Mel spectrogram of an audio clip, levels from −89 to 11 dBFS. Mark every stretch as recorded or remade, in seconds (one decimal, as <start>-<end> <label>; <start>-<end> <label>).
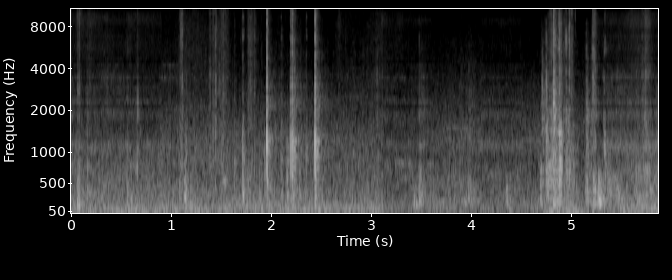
0.0-0.9 remade; 0.9-3.1 recorded; 3.1-3.6 remade; 3.6-4.1 recorded; 4.1-4.5 remade; 4.5-5.2 recorded; 5.2-5.9 remade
